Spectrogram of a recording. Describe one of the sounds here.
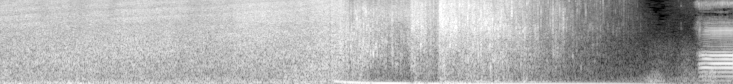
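A loud rushing, roaring noise fills the air and then dies away.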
